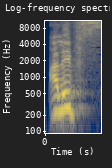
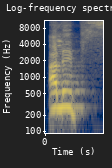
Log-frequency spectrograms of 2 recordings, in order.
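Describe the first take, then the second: The two takes are said the same way.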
